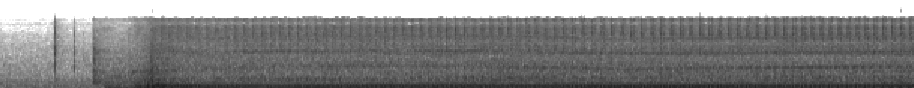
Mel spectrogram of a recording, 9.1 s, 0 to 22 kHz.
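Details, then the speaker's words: 2018 Honda Goldwing with only 2,300 miles: engine starts and idles with a steady, pronounced clicking from the right side of the engine; a right-side spark plug was found severely damaged, indicating catastrophic internal engine failure. "the audio you can hear a pretty noticeable clicking sound on the right side of his engine"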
